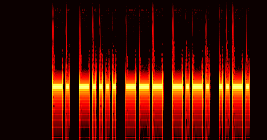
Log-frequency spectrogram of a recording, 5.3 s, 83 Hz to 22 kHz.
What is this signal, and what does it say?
Morse code, heard as a keyed tone, about 17 wpm, 700 Hz. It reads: N6OCF
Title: Speed Racing - USA 1x3 Call Signs 15wpm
